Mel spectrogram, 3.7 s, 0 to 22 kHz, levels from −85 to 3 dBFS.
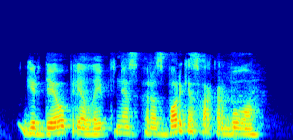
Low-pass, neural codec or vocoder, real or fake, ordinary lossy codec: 5.4 kHz; none; real; AAC, 24 kbps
